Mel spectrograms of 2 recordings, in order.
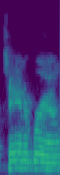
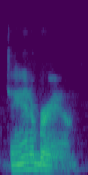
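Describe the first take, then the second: First: It is said in his plain voice. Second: It is said with a country twang.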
